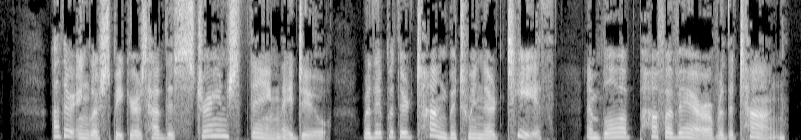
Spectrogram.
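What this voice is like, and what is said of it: Irish accent. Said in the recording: “Our Irish accent is what really sets us apart from the pack”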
